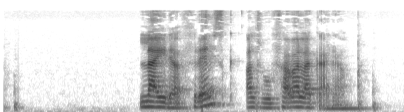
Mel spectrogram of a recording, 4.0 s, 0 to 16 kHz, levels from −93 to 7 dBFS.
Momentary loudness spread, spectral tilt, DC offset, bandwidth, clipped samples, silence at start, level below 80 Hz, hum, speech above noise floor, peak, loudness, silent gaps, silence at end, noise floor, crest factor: 15 LU; -4 dB/octave; under 0.1%; 12 kHz; under 0.1%; 0.15 s; -58 dBFS; none; 42 dB; 0 dBFS; -22 LUFS; none; 0.25 s; -65 dBFS; 24 dB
